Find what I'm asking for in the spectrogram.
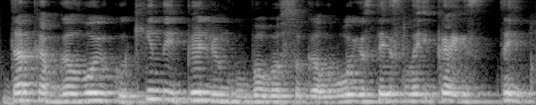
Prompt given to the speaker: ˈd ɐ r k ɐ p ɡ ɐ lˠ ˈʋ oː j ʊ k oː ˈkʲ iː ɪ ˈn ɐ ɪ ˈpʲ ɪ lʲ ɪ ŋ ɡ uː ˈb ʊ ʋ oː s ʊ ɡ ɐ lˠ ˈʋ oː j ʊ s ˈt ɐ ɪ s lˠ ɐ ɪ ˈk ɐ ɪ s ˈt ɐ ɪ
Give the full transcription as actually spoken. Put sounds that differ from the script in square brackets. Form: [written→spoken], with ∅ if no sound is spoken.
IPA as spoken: ˈd ɐ r k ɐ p ɡ ɐ lˠ ˈʋ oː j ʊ k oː ˈkʲ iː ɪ ˈn ɐ ɪ ˈpʲ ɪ lʲ ɪ ŋ ɡ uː ˈb ʊ ʋ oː s ʊ ɡ ɐ lˠ ˈʋ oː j ʊ s ˈt ɐ ɪ s lˠ ɐ ɪ ˈk ɐ ɪ s ˈt ɐ ɪ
